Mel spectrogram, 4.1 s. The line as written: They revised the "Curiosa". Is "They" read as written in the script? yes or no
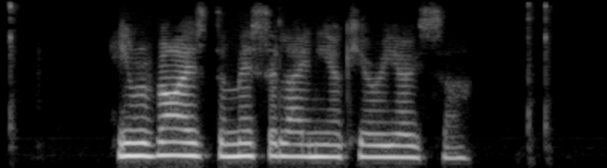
no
